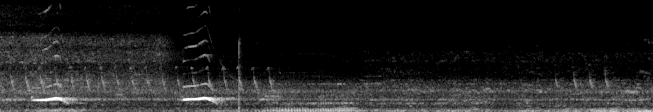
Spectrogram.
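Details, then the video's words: Two loud rising whistles from a cuckoo, each ending in a sharp downward slur, followed by several seconds of low rumbling background noise. "Sound of nature The Cuckoo"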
